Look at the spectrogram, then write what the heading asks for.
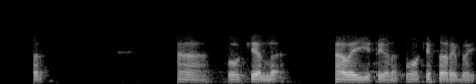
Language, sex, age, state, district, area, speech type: Malayalam, male, 18-30, Kerala, Thrissur, urban, conversation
